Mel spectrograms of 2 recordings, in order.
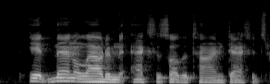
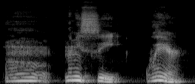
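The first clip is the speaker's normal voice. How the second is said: slow, much higher, curious; higher Pinkie voice; 7 semitones higher, slower than usual. Acted. Pinkie looking for Blitz's lump, high and curious. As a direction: peer around for the lump.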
